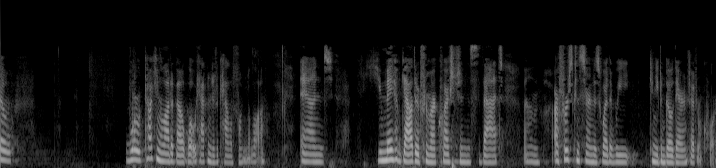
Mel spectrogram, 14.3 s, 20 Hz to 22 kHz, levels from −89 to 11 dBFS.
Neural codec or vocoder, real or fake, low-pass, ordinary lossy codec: codec, 16 kHz, 2 kbps, FreqCodec, larger model; fake; 7.2 kHz; MP3, 32 kbps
